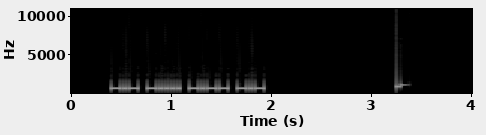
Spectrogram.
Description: Morse code, heard as a keyed tone, about 40 wpm, 700 Hz. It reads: K6YK
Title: NA SOTA Chaser Callsigns 40wpm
